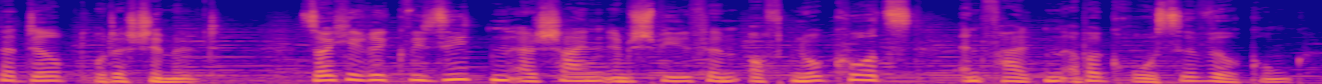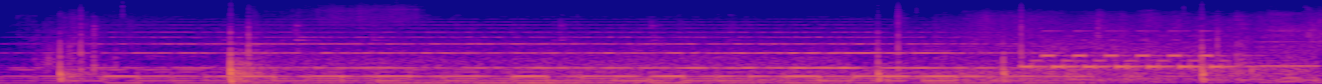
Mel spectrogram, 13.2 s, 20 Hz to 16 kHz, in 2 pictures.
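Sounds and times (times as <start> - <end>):
speech: 0.0 - 7.1
old-style 1970s telephone bell ringing: 11.6 - 13.2.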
